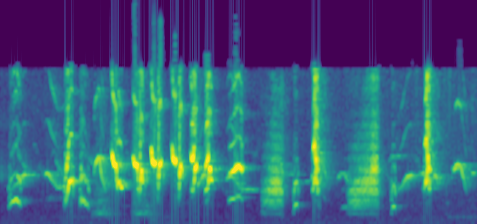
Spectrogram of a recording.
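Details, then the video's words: Caged Oriental magpie-robin singing in an agitated, provoked manner: a fast run of sharp varied chirps and short whistles, then harsher buzzy notes and a few rising whistled phrases, with brief pauses between. "Chòe than HÓT - DÉO Kích bổi Ức chế || Kich chòe than VỀ ĐÁ"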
